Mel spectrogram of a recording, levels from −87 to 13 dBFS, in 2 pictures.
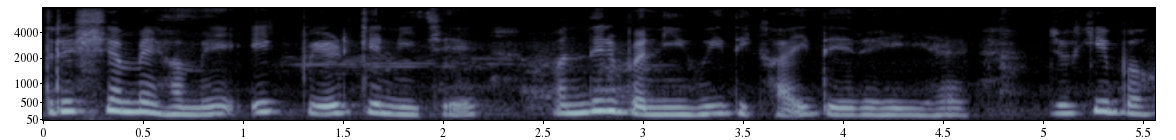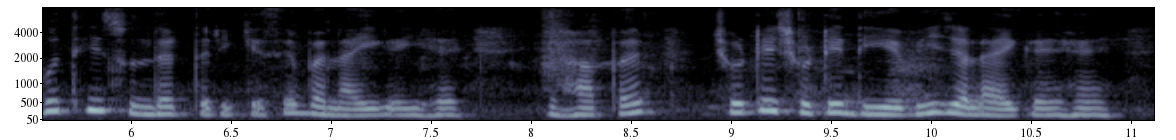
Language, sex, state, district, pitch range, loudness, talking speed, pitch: Hindi, female, Bihar, Purnia, 175-235 Hz, -29 LUFS, 175 wpm, 200 Hz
